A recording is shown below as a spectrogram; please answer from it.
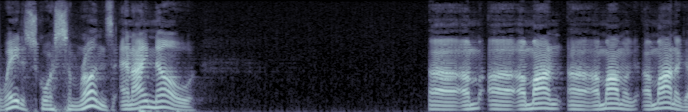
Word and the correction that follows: Imanaga: I always say that word wrong, who's now, I always say his name wrong. Say it to Imanaga, thank you.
